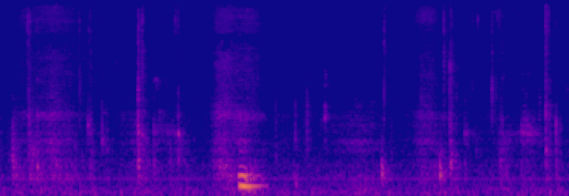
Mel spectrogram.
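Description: A person chewing a small hard dog biscuit, with irregular crunching and clicking, and a short hummed "mm" about two and a half seconds in.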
